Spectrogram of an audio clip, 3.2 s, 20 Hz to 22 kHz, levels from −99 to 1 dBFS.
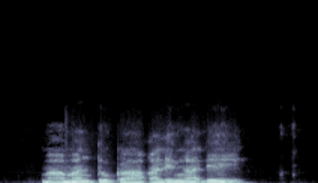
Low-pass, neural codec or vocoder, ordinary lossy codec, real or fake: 7.2 kHz; codec, 16 kHz, 4 kbps, FreqCodec, larger model; Opus, 32 kbps; fake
